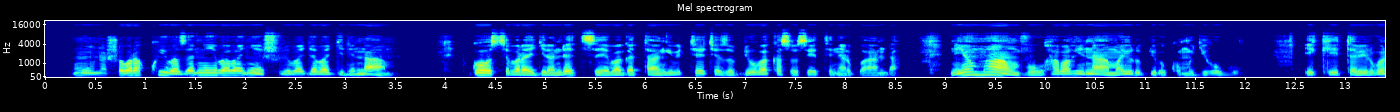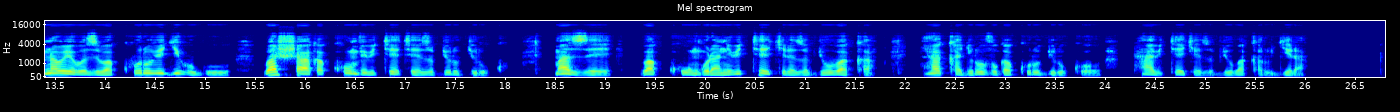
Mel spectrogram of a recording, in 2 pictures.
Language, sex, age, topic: Kinyarwanda, male, 36-49, education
